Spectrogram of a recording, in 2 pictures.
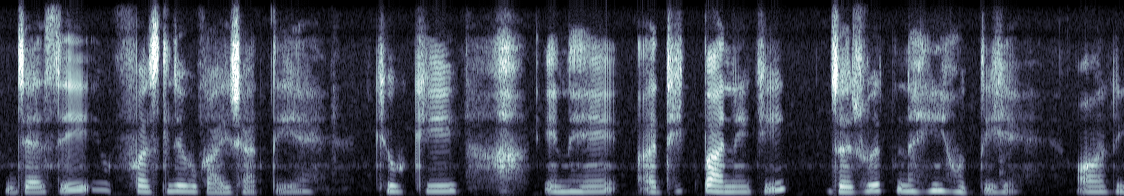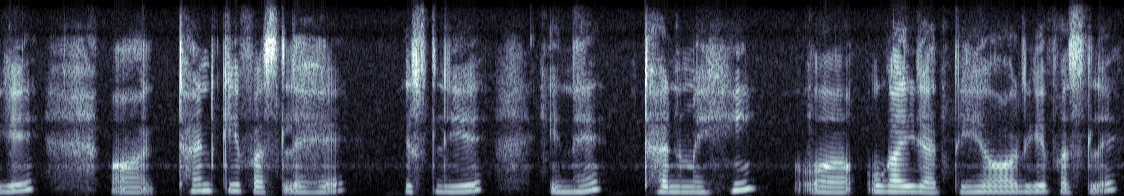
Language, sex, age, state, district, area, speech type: Hindi, female, 30-45, Madhya Pradesh, Betul, rural, spontaneous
